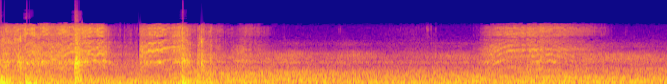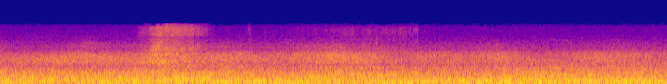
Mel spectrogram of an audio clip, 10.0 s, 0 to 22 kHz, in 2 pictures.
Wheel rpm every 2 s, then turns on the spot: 20, 20, 10, 0, 0.
none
